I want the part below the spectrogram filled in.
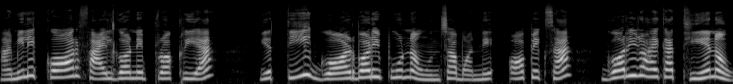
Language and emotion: Nepali, disgusted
